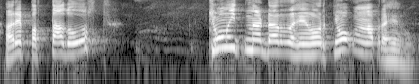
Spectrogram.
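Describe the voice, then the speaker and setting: A man's voice: extremely high pitch, sing-song, normal speed. A man voicing a cheerful, loyal male clod of earth in a children's story, hearty and reassuring.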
